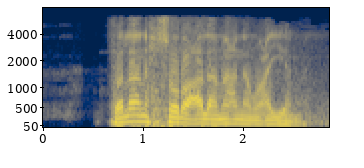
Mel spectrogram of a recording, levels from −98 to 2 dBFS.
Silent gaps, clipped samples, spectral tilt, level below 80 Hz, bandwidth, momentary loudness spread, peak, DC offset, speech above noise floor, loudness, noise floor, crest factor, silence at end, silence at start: none; under 0.1%; -7 dB/octave; -28 dBFS; 6.4 kHz; 5 LU; 0 dBFS; under 0.1%; 42 dB; -11 LUFS; -52 dBFS; 12 dB; 0 s; 0.65 s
